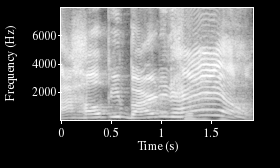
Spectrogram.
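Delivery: very high, very slow drawl, "hell" stretched out. Condemning Manson, as a Samuel L. Jackson impression. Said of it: "that was my impersonation of Sam Jackson".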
